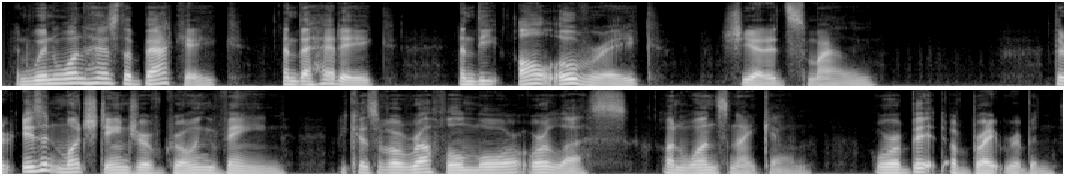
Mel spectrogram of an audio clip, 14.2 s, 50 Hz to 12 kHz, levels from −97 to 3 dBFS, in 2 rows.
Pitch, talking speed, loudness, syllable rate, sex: 120 Hz, 180 wpm, -18 LUFS, 5.1 syllables/s, male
